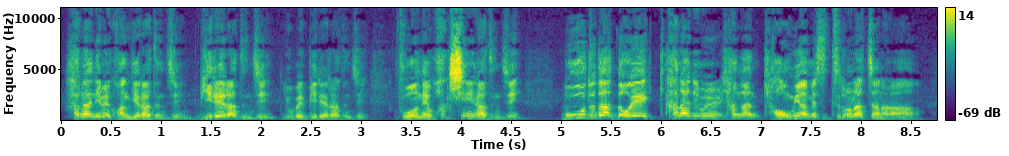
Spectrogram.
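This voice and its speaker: A man preaching a sermon in a church, swinging between emphatic high peaks and low quiet asides, mocking the people he quotes. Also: normal speed, dull audio. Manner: animated, rising to emphatic peaks then dropping low and quiet; voices quoted speakers in a mocking, sarcastic tone.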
